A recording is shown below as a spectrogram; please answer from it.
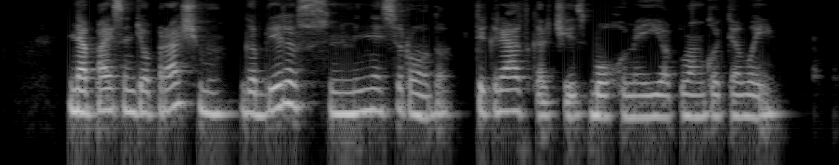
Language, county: Lithuanian, Vilnius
